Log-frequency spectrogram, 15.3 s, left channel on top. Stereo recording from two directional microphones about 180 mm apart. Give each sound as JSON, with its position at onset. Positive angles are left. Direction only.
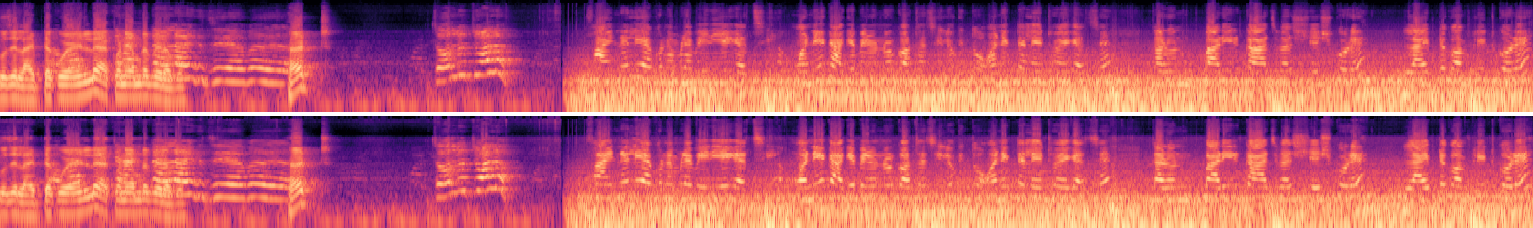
{"t": 0.0, "sound": "speech", "side_deg": 35}
{"t": 1.5, "sound": "child singing", "side_deg": 20}
{"t": 2.8, "sound": "speech", "side_deg": 40}
{"t": 4.4, "sound": "a woman's voice", "side_deg": 20}
{"t": 5.9, "sound": "speech", "side_deg": 5}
